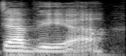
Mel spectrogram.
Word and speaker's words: Stevia: that's where I learned that Stevia is actually pronounced Stevia so it had to change the way that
